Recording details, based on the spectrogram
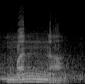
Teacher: یہ نون پر فتح ہے، اس کو ایک الف کے برابر بھی نہیں آپ نے کرنا، بس مننا، ٹھیک ہے، زبر.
